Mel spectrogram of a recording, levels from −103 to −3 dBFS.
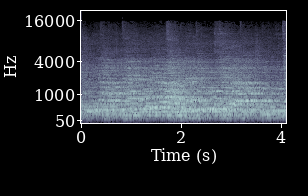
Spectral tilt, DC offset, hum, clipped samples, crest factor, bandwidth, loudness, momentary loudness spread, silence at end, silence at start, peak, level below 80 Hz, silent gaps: -5 dB/octave; under 0.1%; none; under 0.1%; 12 dB; 16 kHz; -28 LUFS; 5 LU; 0 s; 0 s; -14 dBFS; -76 dBFS; none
